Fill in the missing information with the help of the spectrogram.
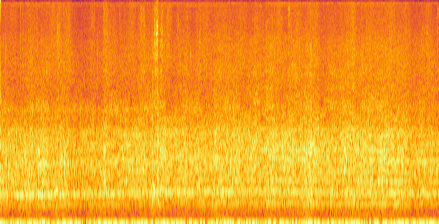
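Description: Himiway Zebra fat-tire e-bike rolling fast downhill: a steady hum from the tires and drive over a constant rush of wind on the microphone.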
